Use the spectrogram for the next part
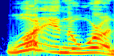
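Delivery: high, loud whiny imitation; hammed-up distraught wife; mock upset Brittany. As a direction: pitch it way up like an aggrieved rant. Mimicking Brittany's upset rant.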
